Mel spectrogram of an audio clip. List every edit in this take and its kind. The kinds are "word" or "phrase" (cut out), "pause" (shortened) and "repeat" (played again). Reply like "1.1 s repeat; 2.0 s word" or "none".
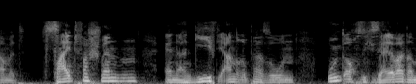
2.1 s word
